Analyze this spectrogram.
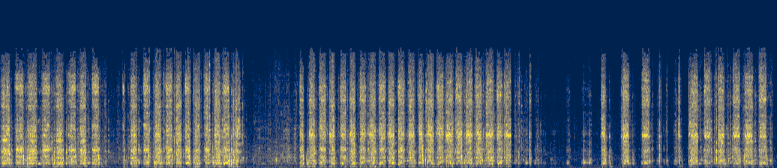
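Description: A hacksaw cuts through a metal rod with quick, rasping strokes.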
